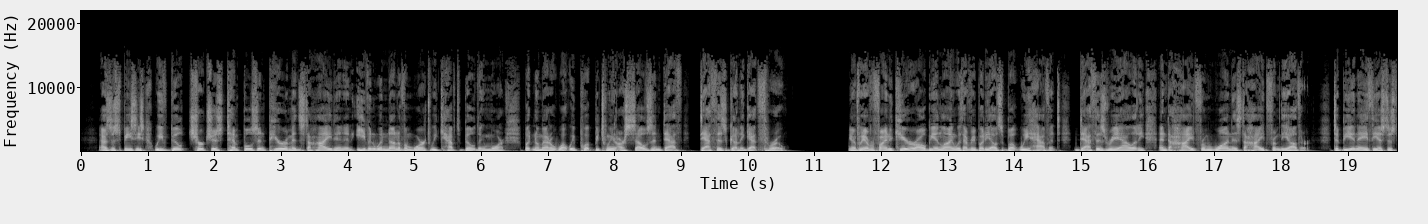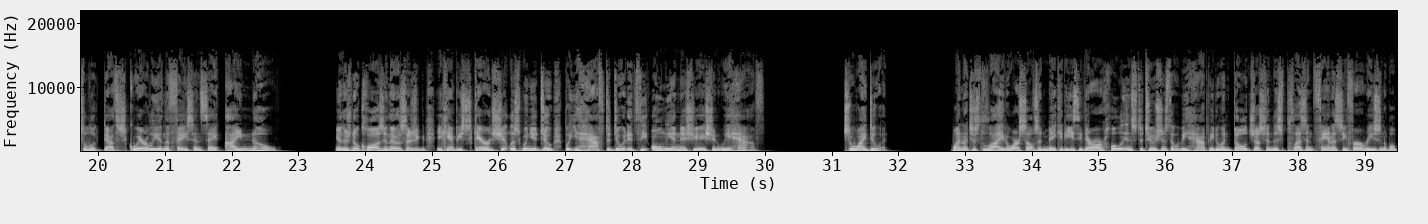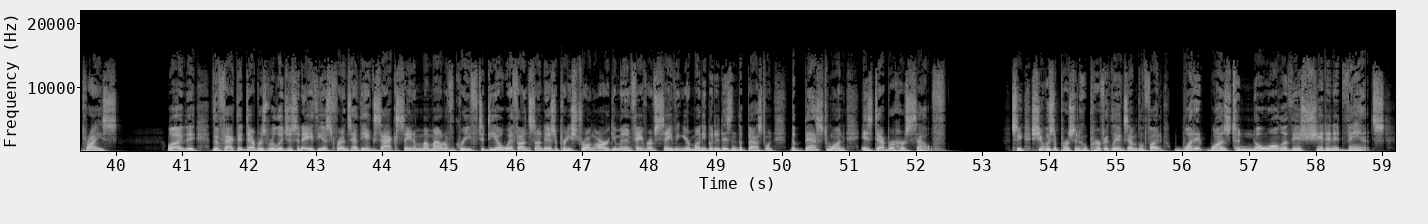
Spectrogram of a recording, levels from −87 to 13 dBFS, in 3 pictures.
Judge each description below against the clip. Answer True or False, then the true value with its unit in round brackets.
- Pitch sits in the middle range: True (150 Hz)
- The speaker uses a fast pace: True (215 wpm)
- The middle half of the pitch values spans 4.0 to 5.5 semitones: True (4.7 semitones)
